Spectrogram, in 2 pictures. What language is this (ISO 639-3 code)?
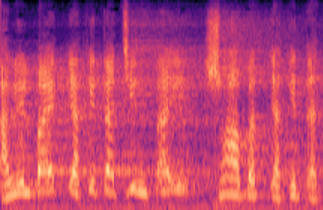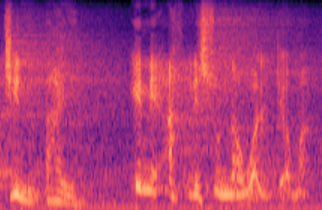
ind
